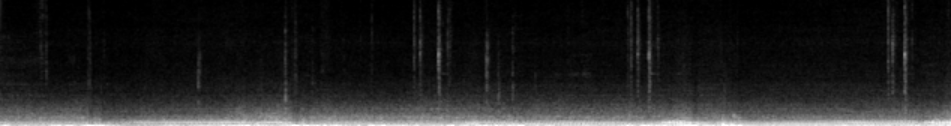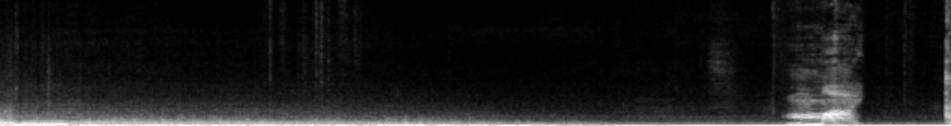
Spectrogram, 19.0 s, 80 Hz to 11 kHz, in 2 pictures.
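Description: A 2017 Aston Martin DB11 V12 accelerates hard from inside the cabin, its engine roaring loudly and climbing through gears, then settling to a lower drone with a short rev near the end.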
